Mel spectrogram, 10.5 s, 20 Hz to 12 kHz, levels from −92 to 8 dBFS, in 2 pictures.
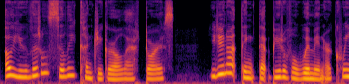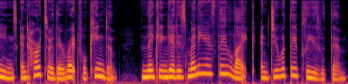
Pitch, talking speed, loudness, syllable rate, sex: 225 Hz, 225 wpm, -18 LUFS, 5.7 syllables/s, female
